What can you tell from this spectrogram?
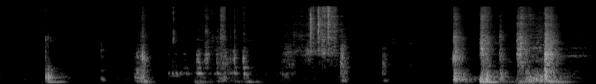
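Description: Cardstock and crafting tools being handled: a scored sheet of cardstock lifted off a scoring board and moved onto a grid mat, with a scoring stylus set down. It makes a scattered run of short paper rustles, slides and light knocks, busiest near the end.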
